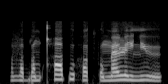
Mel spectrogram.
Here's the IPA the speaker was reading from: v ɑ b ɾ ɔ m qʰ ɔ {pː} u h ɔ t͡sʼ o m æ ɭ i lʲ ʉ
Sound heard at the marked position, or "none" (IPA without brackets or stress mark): p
